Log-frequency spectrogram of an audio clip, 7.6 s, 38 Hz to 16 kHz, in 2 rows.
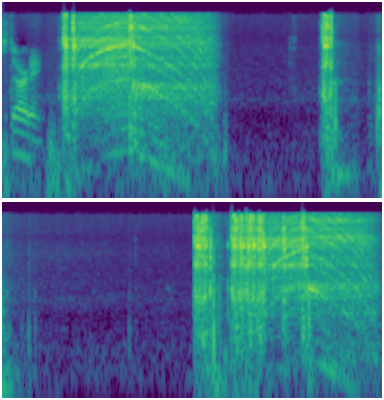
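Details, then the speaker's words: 1989 Jeep Cherokee 4.0L I6 auto, new Remy starter replacing water-submerged one that only clicked; two clean high-pitched whirring bursts winding smoothly up and down, spins freely; normal starter operation. "that's what a starter should do."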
